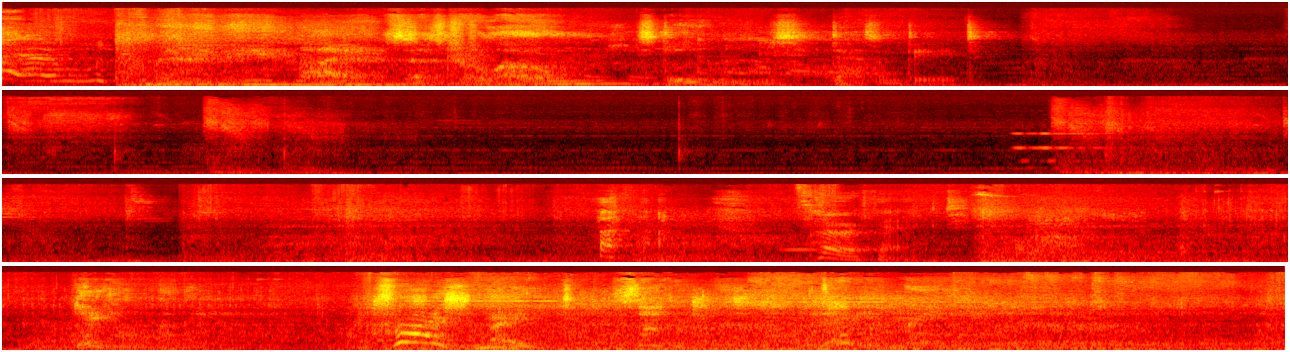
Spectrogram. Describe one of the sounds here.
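Video game spell effects whoosh, zap and crackle during a battle.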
